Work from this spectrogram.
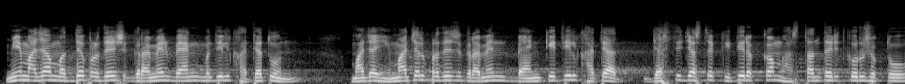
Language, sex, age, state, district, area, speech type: Marathi, male, 30-45, Maharashtra, Buldhana, urban, read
